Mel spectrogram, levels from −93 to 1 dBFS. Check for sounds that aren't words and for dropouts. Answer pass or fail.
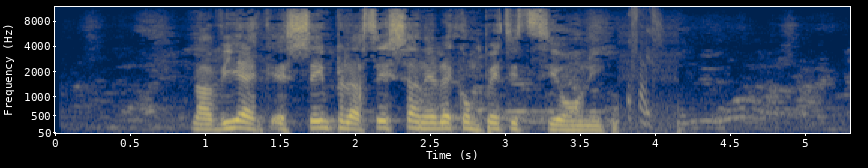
fail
